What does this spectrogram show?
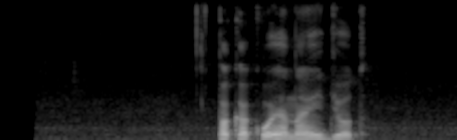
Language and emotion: Russian, neutral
